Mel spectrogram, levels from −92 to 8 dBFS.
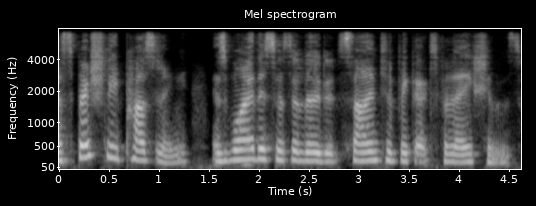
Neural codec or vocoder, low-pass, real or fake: codec, 44.1 kHz, 2.6 kbps, DAC; 7.2 kHz; fake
